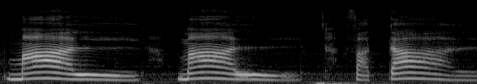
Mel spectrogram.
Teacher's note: todas as palavras que tiver o L no final, o L vai estar bem lá no céu da boca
